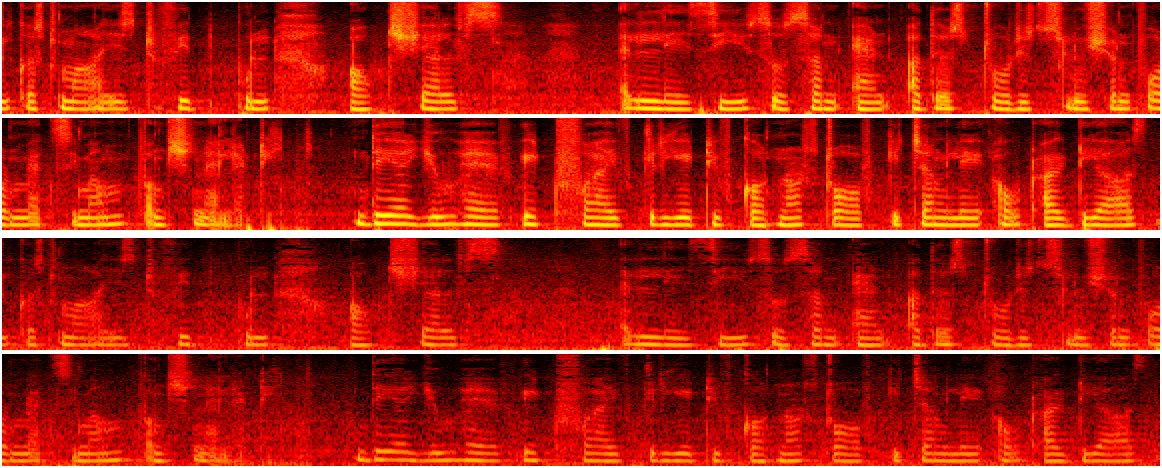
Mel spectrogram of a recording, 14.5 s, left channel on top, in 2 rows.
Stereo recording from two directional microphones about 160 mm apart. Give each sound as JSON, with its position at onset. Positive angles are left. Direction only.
{"t": 0.0, "sound": "a woman's voice", "side_deg": 45}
